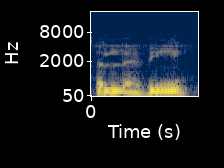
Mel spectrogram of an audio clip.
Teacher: A lot of us have the habit of saying allazi. It's alladhi, where the tongue will protrude a little bit somewhat. Again, it's like the th of that. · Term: dhal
